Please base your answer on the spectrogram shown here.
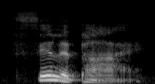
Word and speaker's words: Philippi: even though it's a bunch of I is pronounced Philippi the first city where Paul will preach and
